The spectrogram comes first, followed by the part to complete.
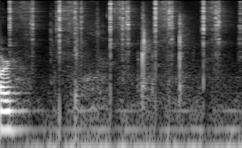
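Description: Twelve-blade metal julienne peeler scraping down a raw carrot in quick repeated strokes, each stroke a short, crisp scrape as the blades cut the carrot into thin strips.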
